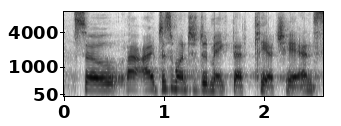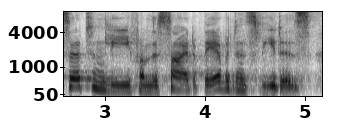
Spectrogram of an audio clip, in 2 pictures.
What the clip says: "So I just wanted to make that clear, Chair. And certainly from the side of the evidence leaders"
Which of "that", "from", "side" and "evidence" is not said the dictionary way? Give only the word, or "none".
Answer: none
